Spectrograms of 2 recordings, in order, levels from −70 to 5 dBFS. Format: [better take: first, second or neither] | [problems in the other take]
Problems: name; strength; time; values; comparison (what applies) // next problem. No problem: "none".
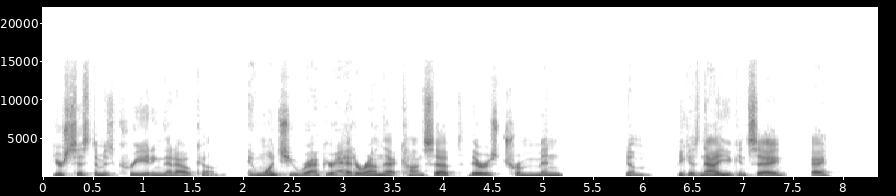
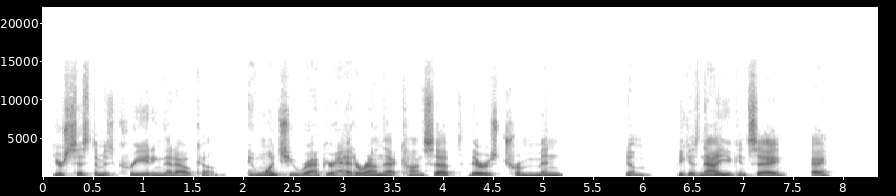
neither | audio cutting out; at 5 s for 0.5 s and at 7.5 s; the same in both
